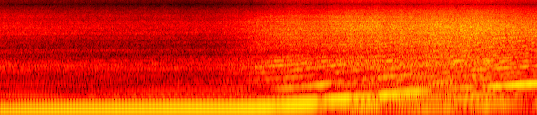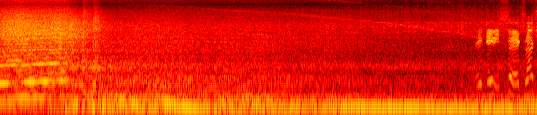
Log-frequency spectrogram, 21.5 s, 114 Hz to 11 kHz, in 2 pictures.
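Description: A Corvette C6 ZR1 making over 900 rear-wheel horsepower on a 52% ethanol blend runs on a dyno: a loud idle climbs into a long, rising full-throttle rev, then falls back to a steady idle.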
